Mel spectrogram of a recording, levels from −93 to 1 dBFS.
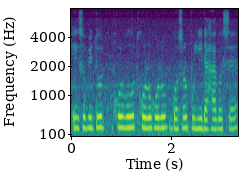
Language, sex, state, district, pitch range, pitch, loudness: Assamese, female, Assam, Kamrup Metropolitan, 230-255 Hz, 245 Hz, -13 LUFS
